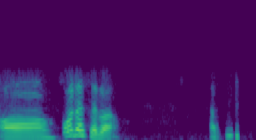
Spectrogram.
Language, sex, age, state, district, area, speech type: Assamese, female, 30-45, Assam, Golaghat, urban, conversation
